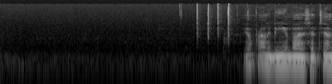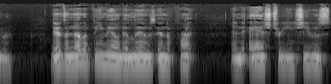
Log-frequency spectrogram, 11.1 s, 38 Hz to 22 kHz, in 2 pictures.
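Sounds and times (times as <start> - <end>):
sharp dry clicks: 3.0 - 4.0.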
